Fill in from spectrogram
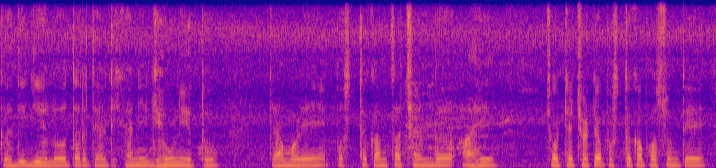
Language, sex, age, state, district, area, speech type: Marathi, male, 30-45, Maharashtra, Kolhapur, urban, spontaneous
